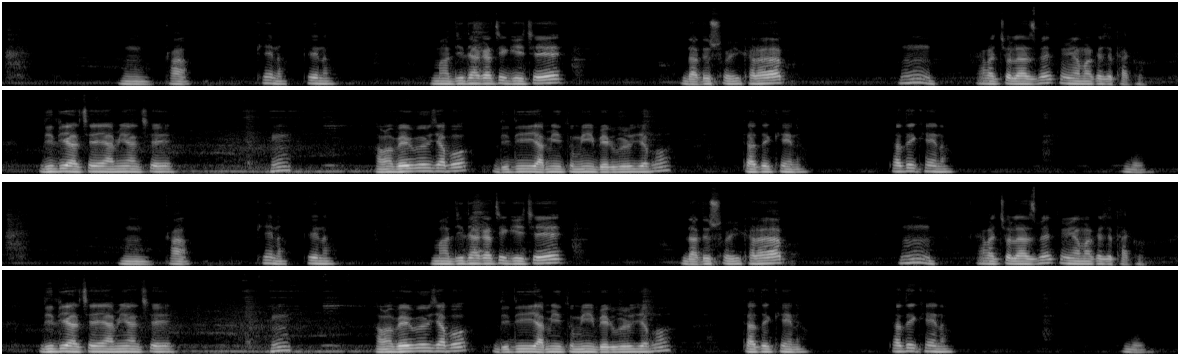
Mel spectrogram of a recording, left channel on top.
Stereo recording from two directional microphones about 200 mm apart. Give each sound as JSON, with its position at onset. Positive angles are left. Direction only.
{"t": 1.2, "sound": "speech", "side_deg": -15}
{"t": 4.3, "sound": "speech", "side_deg": -10}
{"t": 6.8, "sound": "speech", "side_deg": -10}
{"t": 9.0, "sound": "speech", "side_deg": -15}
